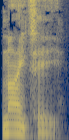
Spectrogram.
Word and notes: nightie: British English

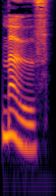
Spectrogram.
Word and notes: mauve: British English

